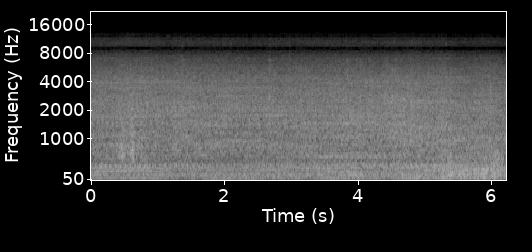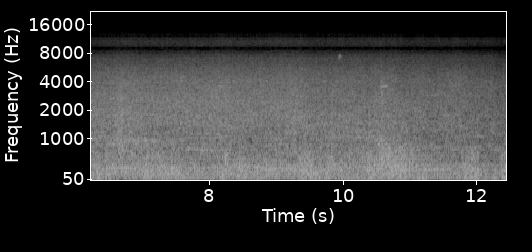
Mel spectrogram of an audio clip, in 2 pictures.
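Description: Strong wind buffeting the microphone, with an off-road four-wheel-drive's engine running underneath as it climbs a steep rock obstacle.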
